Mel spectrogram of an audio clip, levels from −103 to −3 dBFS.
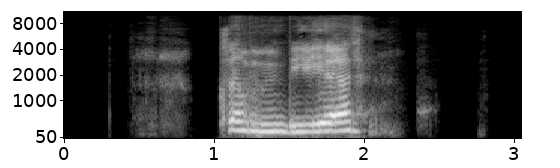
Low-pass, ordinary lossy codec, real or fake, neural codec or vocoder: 9.9 kHz; Opus, 64 kbps; fake; codec, 24 kHz, 1.5 kbps, HILCodec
